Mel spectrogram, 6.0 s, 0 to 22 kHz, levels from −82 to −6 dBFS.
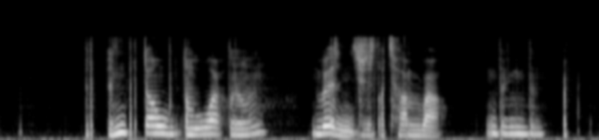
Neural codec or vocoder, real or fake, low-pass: autoencoder, 22.05 kHz, a latent of 192 numbers a frame, VITS, trained on many speakers; fake; 7.2 kHz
